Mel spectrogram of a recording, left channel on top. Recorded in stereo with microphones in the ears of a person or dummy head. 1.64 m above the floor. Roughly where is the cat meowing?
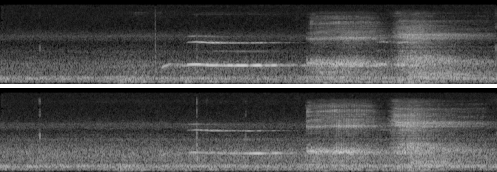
Centre.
